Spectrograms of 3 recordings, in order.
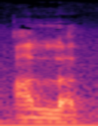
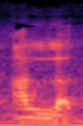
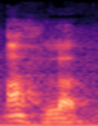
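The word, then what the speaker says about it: আহ্লাদ: এখানেও খুবই গুরুত্বপূর্ণ বিষয় আল্লাদ শব্দটির সঠিক উচ্চারণ হবে আল্লাদ অনেকে বলেন আহলাদ আহলাদ বলা যাবে না আমরা আল্লাদ দিয়ে মাথায়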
